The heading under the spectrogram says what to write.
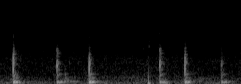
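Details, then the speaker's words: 2012 Volkswagen Jetta at 20,000 km, a light knock over bumps from the top of the left front strut: sharp, hollow knocks about three a second with no engine sound. About 5 mm play between the spring and its top cup; fixed with a rubber hose sleeve on the spring. "volkswagen jetta 2012 год на пробеге 20 тысяч километров начался звук легкий при переездах кочек с верхней части стойки левый амортизатор нас вот такой большой люфт от чашки к пружине миллиметров 5 точно есть"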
